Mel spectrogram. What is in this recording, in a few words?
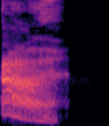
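Hurt Heavy, Czech; VO; cs CZ; bloom minigame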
